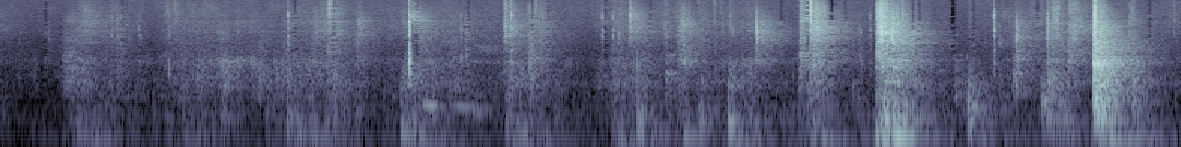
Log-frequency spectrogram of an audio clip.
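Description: Warming oven door of an old stove in a ghost town building at Bannack, Montana, creaking and knocking open with several clunks and a couple of louder bangs, close by.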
